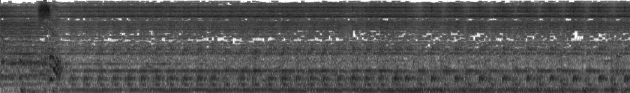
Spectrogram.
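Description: Taiwanese opera stage music accompanying a martial scene: a fast, evenly repeated instrumental figure over a steady bass line, with a drum kit. A short falling slide comes less than a second in.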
